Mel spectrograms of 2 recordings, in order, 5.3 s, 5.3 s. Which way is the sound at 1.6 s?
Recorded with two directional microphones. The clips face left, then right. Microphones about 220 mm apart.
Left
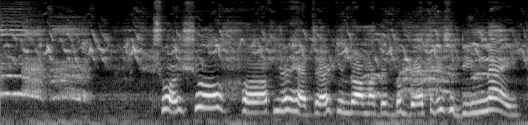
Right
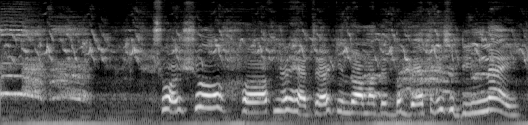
Centre (ahead or behind).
